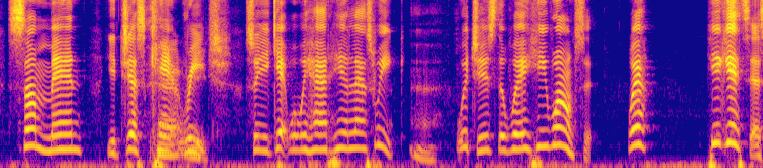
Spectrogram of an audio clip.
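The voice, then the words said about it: Imitates a film actor's voice. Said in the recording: “My Struthers Martin impersonation.”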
